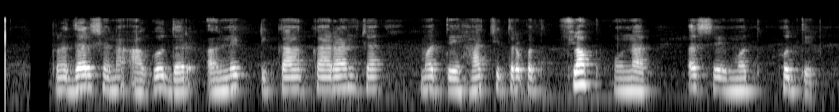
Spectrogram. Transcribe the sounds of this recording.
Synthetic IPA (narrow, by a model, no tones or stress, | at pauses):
pɾəd̪əɾɕəna̰ʔaɡod̪əɾənek̚ʈikakaɾãɲt͡ɕjamət̪ːeɦat͡ɕit̪ɾəpət̪flɔphoɽ̃aɾ | əsemət̪hot̪e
